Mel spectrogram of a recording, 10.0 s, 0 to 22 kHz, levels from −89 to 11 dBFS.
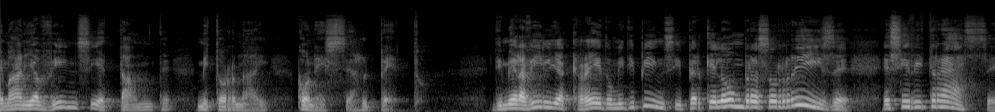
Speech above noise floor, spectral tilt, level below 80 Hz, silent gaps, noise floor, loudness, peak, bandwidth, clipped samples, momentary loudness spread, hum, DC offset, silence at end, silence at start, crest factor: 40 dB; -7 dB/octave; -60 dBFS; none; -66 dBFS; -27 LUFS; -8 dBFS; 12 kHz; under 0.1%; 17 LU; none; under 0.1%; 0 s; 0 s; 18 dB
